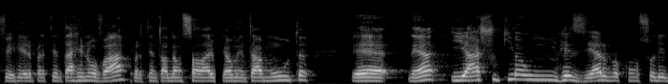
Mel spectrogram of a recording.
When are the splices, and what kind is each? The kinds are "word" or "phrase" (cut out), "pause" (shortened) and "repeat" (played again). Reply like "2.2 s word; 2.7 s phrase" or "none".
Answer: 1.3 s word; 2.1 s word; 5.1 s phrase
